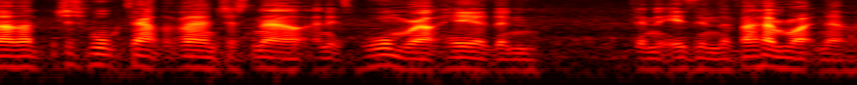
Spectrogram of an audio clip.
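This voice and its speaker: A man's very deep, low voice, quiet overall yet with big swings in loudness, very fast and monotone, flat. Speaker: van life vlogger. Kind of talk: casual video diary. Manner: quieter, keeping voice down.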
